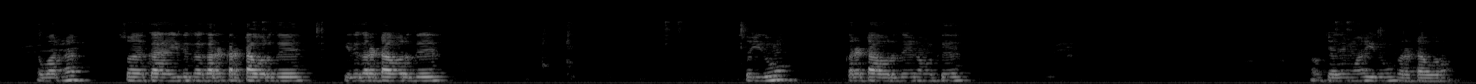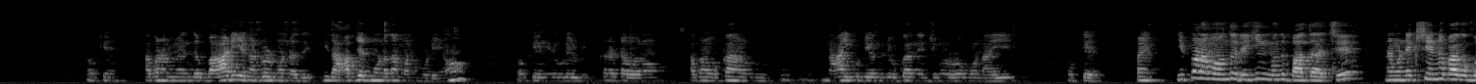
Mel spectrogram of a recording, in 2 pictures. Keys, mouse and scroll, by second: 0.4 g, 2.6 click, 3.1 g, 4.8 middle click, 5.5-6.1 scroll up 2, 6.1 middle click, 6.7 click, 7.4 g, 13.5 click, 14.3 g, 16.0-17.4 middle drag, 17.4 click, 18.7 middle click, 19.3 r, 21.7 g, 25.5-26.0 scroll down 3, 26.0 ctrl+s, 26.3 middle click, 27.0 ctrl+s.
